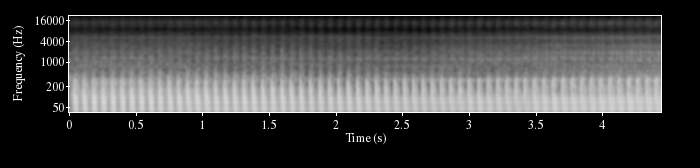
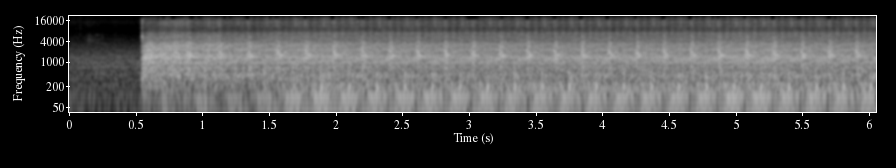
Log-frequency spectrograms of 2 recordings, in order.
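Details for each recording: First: 2001 Yamaha Raptor 660R single, rebuilt with a big bore kit and cleaned carburetor, warmed up: even, steady thumping at a settled idle with no misses or stumbles and no smoke; normal idle, still needs a little tuning. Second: 2001 Yamaha Raptor 660R; the starter churns steadily for about nine seconds with even compression pulses, never firing; compression won't pass 120 psi (needs at least 140) despite soaking, from worn cylinder, piston and rings.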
